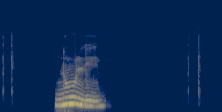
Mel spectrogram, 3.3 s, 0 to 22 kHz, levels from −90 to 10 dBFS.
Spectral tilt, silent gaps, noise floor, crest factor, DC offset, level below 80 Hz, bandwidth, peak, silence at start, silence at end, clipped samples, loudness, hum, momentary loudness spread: -10 dB/octave; none; under -90 dBFS; 18 dB; under 0.1%; -66 dBFS; 5 kHz; -10 dBFS; 0.85 s; 1.75 s; under 0.1%; -23 LUFS; none; 17 LU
